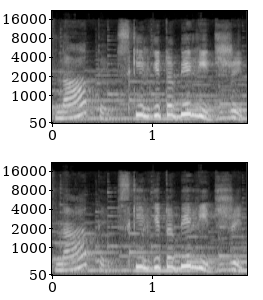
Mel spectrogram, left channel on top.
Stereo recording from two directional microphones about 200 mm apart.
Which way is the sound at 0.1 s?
30° left (ahead or behind).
